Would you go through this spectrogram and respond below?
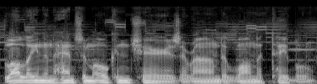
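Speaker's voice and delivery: plain reading voice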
